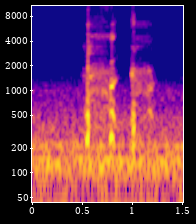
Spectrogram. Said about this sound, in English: I think I'm getting this coughing because I'm talking too much. I don't often talk for 20, 25 minutes.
